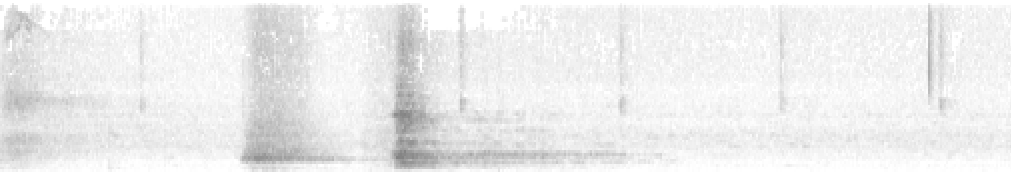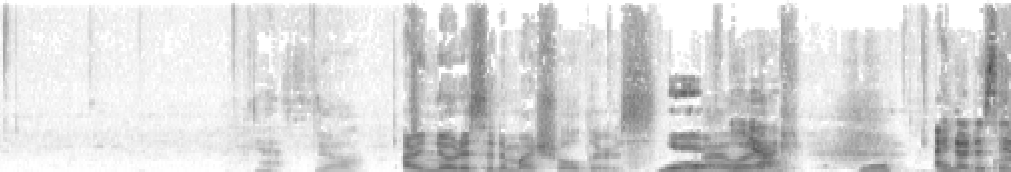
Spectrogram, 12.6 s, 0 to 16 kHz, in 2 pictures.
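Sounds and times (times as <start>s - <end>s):
person taking a deep breath: 1.5s - 4.0s
speech: 7.9s - 12.6s.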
